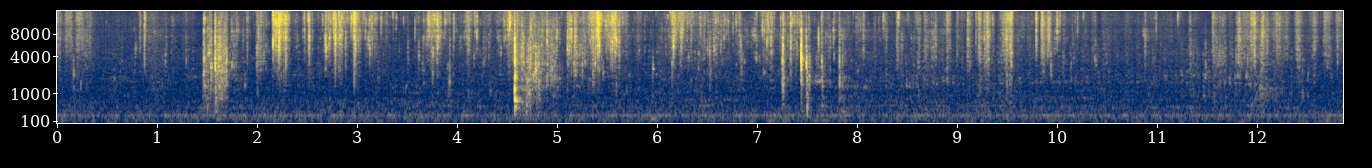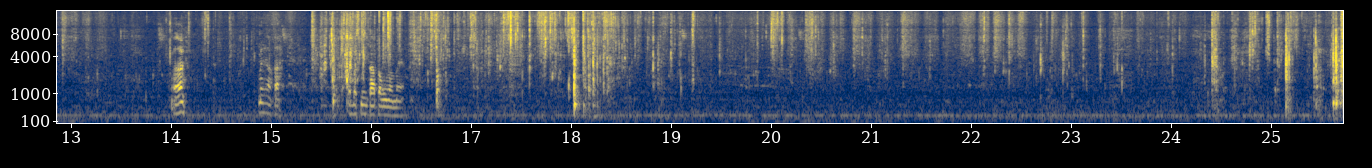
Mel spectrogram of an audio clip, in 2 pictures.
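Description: Water splashes from a scoop onto a wet dog and the ground.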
